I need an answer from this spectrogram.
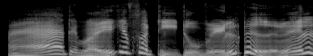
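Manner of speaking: high-pitched, drawn-out creature grumble; muttering Henrietta. A narrator's reading. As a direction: mutter it high and slow, stretching the words. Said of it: "mumlede Henrietta".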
